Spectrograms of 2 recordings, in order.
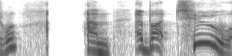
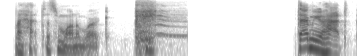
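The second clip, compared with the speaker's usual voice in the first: winded, out of breath. A character trying to introduce himself, out of breath. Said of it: "I'm out of breath".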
